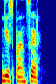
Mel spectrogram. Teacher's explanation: Кстати, произносится твердо, через звук «э». Но пишут «е».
